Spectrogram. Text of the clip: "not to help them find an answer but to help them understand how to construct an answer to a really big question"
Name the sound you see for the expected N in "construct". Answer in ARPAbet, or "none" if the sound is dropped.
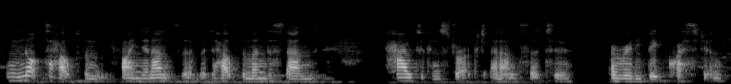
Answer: N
